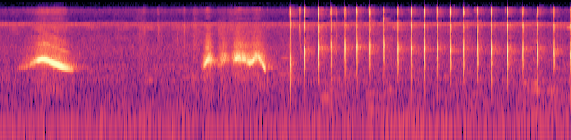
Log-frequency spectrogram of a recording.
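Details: Pet parrot vocalizing: one loud whistle that rises then slides down, a short warbled phrase about two seconds later, then a long run of evenly spaced sharp clicks or taps.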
